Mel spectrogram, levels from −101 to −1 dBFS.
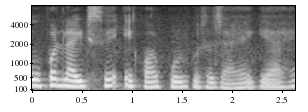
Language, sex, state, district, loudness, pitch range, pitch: Hindi, female, Haryana, Rohtak, -15 LUFS, 145-195 Hz, 175 Hz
